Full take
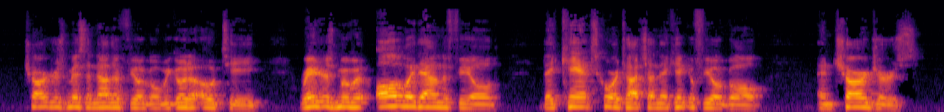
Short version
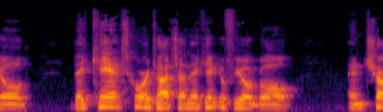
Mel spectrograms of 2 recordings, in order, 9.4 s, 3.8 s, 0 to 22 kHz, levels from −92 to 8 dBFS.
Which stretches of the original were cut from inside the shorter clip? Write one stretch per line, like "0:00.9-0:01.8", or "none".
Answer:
none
